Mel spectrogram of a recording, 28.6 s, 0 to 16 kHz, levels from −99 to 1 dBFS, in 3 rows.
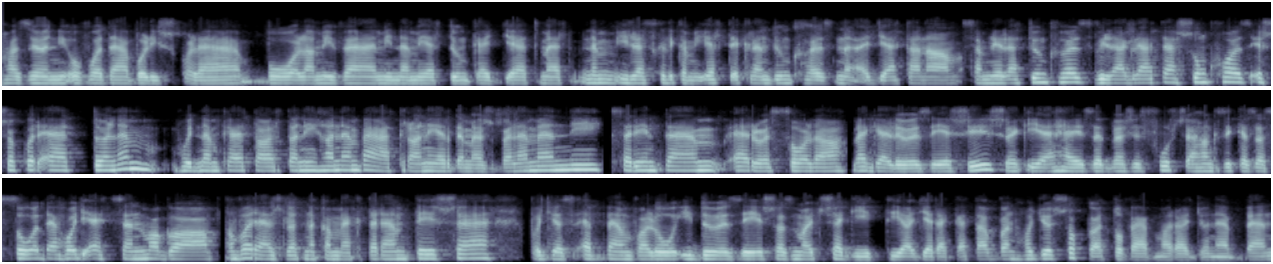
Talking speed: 145 wpm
